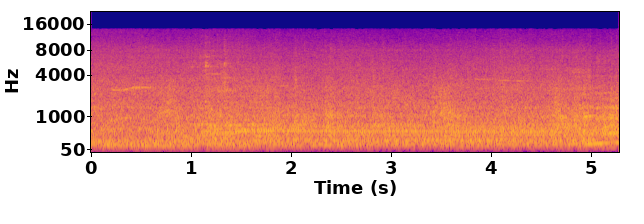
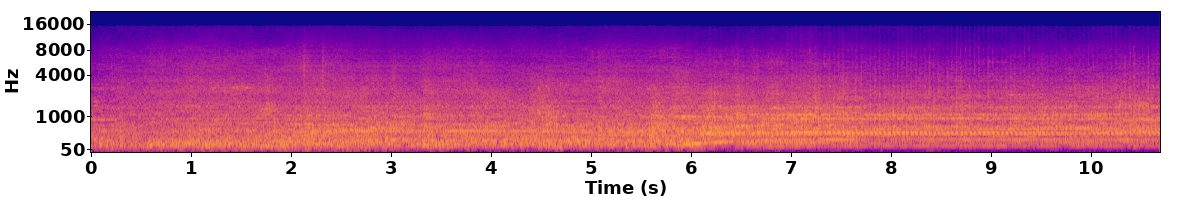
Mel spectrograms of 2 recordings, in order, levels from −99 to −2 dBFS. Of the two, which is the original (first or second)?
first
